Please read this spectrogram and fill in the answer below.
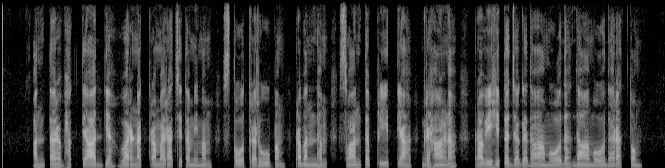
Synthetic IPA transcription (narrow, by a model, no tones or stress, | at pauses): ɐnt̪ɐɾɐbʱɐk̚t̪jaːd̪jɐʋɐɾɳɐkɾɐmɐɾʔɐt͡ʃit̪ɐmimɐm | st̪oːt̪ɾɐ̰ɾuːpɐmpɾʔɐ̰bɐnd̪ʱɐmsʋaːnt̪ɐpɾiːt̪jaː | ɡɾɪɦaːɳɐ | pɾɐ̰ʋiɦit̪ɐd͡ʒɐɡɐd̪a̰ːmoːd̪ɐd̪aːmoːd̪ɐ̰ɾɐt̪ʋɐm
